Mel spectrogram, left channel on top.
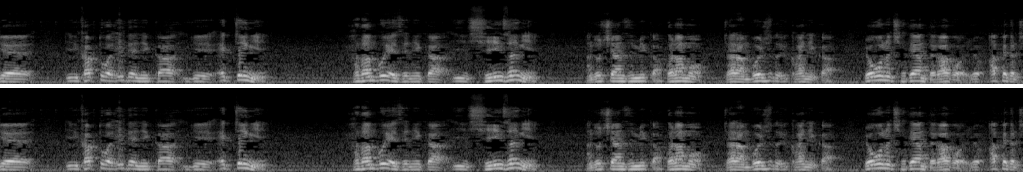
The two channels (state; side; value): identical; both; correlation 1.00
